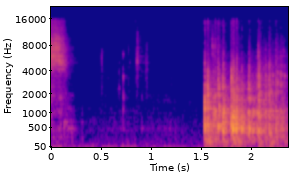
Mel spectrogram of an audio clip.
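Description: Dice tumbling down a dice tower and clattering into its tray, a short rattle about one and a half seconds in that lasts under a second.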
